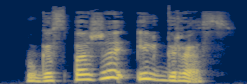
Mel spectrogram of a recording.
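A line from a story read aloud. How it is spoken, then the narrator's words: Excited after laughter. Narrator (Russian): Наконец отсмеялся король, в его голосе все еще звучали азарные нотки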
